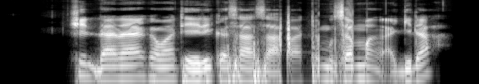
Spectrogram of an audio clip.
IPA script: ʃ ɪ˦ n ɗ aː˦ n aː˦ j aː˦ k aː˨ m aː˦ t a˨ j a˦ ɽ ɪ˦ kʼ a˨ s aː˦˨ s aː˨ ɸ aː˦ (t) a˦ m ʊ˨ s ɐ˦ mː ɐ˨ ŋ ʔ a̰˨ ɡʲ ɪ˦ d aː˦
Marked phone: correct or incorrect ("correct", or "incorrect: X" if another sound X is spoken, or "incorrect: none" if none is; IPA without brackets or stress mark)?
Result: correct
